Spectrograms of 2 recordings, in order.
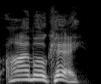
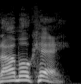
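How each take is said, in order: First: High, loud insistence; insisting loudly. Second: High, loud repeated insistence; insisting again. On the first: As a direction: brush it off forcefully. Paul insists after fall. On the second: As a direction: push the reassurance harder. Paul repeats reassurance. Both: Acted.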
